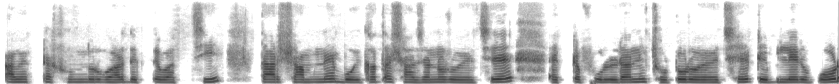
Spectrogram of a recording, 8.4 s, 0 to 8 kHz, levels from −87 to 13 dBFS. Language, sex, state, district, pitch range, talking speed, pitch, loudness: Bengali, male, West Bengal, North 24 Parganas, 230-245 Hz, 135 wpm, 235 Hz, -18 LUFS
